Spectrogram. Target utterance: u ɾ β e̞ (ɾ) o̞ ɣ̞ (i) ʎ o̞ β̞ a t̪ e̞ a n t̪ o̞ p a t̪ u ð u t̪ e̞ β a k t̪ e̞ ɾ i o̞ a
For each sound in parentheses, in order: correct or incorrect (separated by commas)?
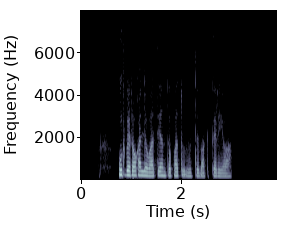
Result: correct, incorrect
